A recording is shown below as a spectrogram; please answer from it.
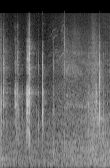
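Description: A few light, irregular metallic clicks and faint rubbing from a small Monza-style fuel filler cap being handled and turned in the hands.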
